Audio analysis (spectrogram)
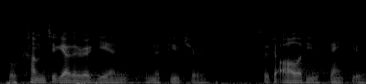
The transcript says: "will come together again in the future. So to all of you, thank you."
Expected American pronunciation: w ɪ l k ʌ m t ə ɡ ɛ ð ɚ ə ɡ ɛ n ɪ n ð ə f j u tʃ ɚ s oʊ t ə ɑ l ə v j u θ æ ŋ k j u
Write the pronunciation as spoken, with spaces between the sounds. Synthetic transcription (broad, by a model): w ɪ l k ʌ m t ə ɡ ɛ ð ɚ ə ɡ ɛ n ɪ n ð ə f j u tʃ ɚ s oʊ t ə ɑ l ə v j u θ æ ŋ k j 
